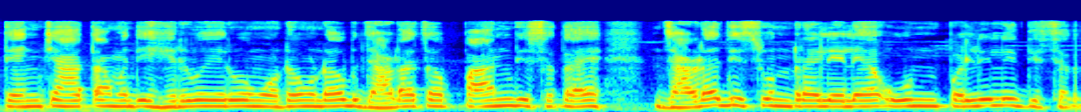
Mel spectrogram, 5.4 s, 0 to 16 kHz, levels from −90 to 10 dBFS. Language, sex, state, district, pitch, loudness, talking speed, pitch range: Marathi, male, Maharashtra, Solapur, 195 Hz, -13 LUFS, 190 wpm, 190-205 Hz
